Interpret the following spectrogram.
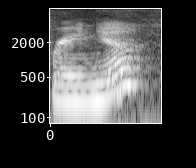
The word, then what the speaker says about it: Raynia: really either name but my full name now is ray Nia and that's how you pronounce it how thing I've noticed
